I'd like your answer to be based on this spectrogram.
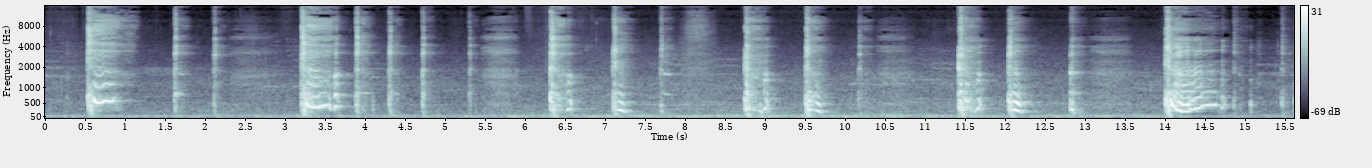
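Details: Afternoon coughing fit, possibly in a girl, that started weak and became violent: about eight strong, forceful coughs in a prolonged fit, with smaller coughs, throat clearing and snorts between them.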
